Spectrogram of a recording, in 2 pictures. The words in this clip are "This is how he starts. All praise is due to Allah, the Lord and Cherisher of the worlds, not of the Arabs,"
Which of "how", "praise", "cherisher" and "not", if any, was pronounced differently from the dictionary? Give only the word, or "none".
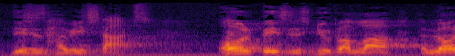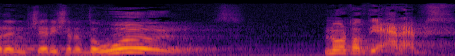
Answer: praise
